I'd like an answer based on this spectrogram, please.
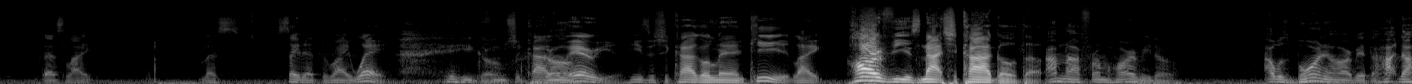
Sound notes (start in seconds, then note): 3.7 sighs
